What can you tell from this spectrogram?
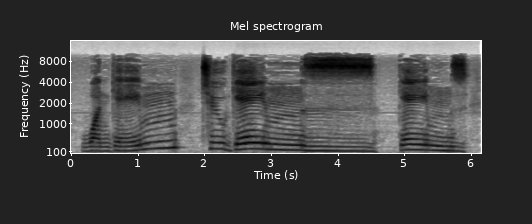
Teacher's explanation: The last sound you hear in the word game is the M sound, which is a voiced consonant. So because of that, when you add an S, the S should also be voiced.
